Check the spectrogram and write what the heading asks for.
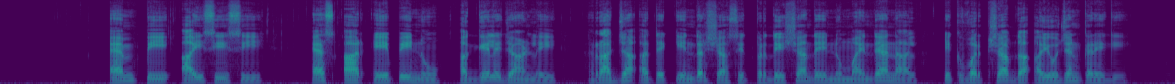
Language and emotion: Punjabi, neutral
